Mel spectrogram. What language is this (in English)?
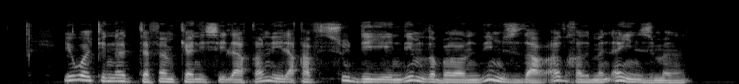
Kabyle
